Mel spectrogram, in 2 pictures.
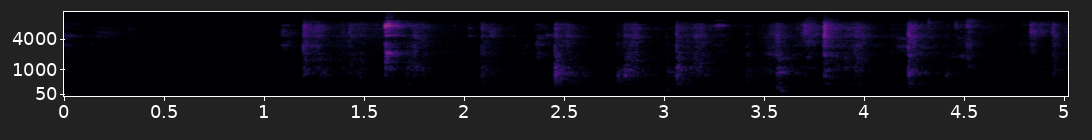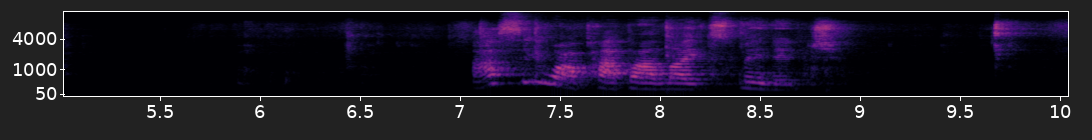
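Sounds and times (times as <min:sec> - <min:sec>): eating clicks and smacks: 0:09.6 - 0:09.9.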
